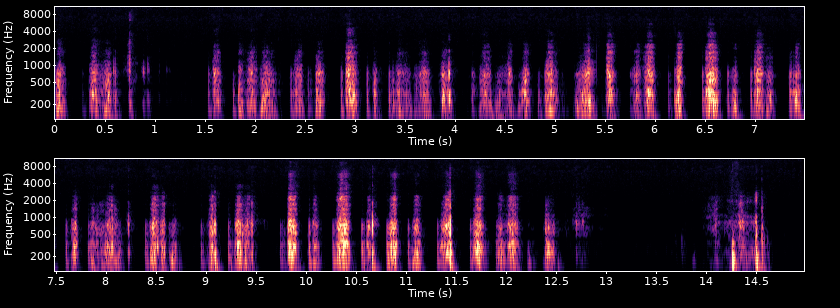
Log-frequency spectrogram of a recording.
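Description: A steel dip-pen nib scratches writing strokes into a thin paper card resting on a desk. The result is a long run of short, dry scratches, mostly low and midrange with almost no bright edge. They come in quick bursts, with brief pauses between strokes and a longer pause just before the end.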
